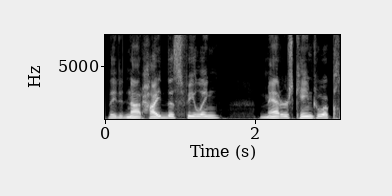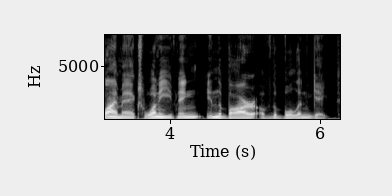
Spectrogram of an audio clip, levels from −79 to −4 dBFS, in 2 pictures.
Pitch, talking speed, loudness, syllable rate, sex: 120 Hz, 200 wpm, -17 LUFS, 4.9 syllables/s, male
